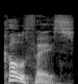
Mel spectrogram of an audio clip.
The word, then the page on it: coalface: anglais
